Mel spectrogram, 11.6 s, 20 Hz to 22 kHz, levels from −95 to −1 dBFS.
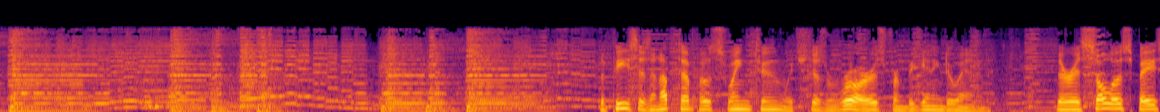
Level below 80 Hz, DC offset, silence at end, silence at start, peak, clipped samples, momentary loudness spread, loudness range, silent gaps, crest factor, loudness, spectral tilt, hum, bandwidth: -36 dBFS; under 0.1%; 0 s; 0 s; -2 dBFS; under 0.1%; 15 LU; 7 LU; none; 16 dB; -19 LUFS; -5 dB/octave; none; 8 kHz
